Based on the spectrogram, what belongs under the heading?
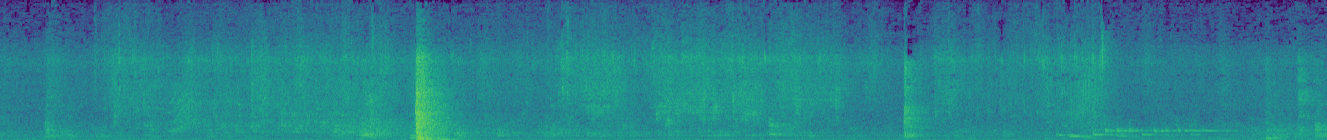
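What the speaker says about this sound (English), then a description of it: "So I have decided to put some cheesecloth inside of my strainer and do a second strain on it." Liquid from a whole smoked chicken is poured and strained through cheesecloth in a strainer, giving a continuous splashing, trickling flow with a sharp knock partway through and a few soft clinks near the end.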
